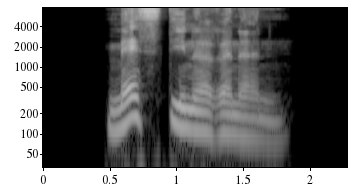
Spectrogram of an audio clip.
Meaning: plural of Messdienerin
- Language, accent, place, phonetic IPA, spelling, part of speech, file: German, Germany, Berlin, [ˈmɛsˌdiːnəʁɪnən], Messdienerinnen, noun, De-Messdienerinnen.ogg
